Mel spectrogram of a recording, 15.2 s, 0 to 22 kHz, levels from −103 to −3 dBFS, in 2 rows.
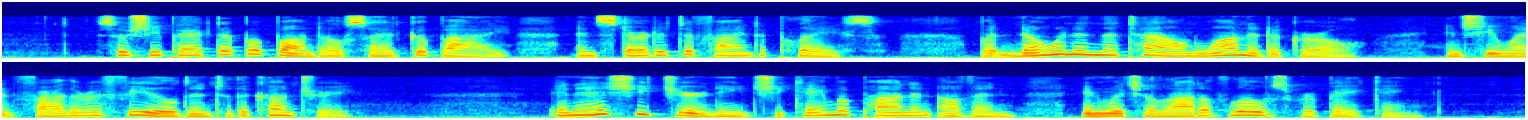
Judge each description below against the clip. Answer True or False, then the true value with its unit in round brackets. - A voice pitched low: False (190 Hz)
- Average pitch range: True (4.8 semitones)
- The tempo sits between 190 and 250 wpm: True (195 wpm)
